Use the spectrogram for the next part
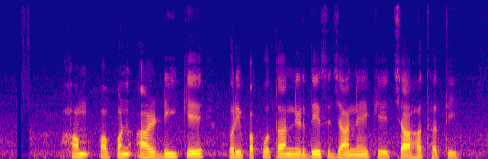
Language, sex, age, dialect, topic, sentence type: Magahi, male, 25-30, Western, banking, statement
